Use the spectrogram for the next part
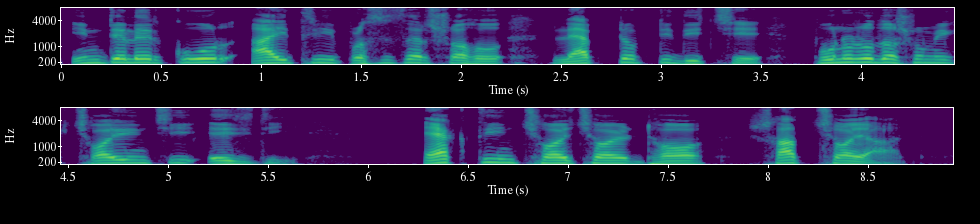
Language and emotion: Bengali, neutral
